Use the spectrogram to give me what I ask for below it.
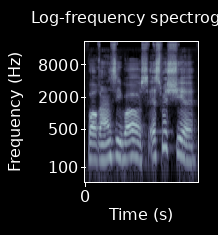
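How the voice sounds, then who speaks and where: A man voicing a brash, leering landlord past fifty in a storybook reading, loud and pushy. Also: a little high, lightly acted.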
